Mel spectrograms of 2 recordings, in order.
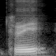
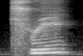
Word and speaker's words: three: three three good good concentrate on the th one more time three three sounds better you can make the th stronger tree three Tre three three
